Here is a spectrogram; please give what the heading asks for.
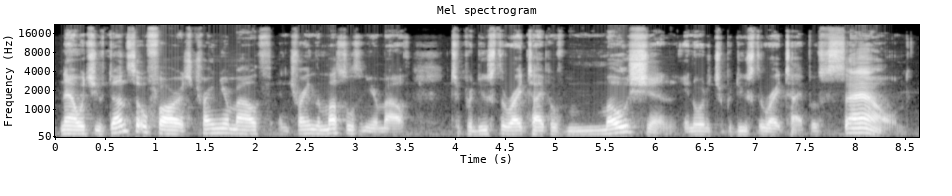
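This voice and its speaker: A man's voice: mid-range voice, lively intonation, moderate pace, a little hiss or hum. A man, a music teacher, giving a direct step-by-step trumpet lesson to students on video. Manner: patient, direct, counts aloud with students.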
